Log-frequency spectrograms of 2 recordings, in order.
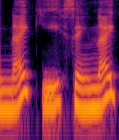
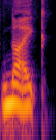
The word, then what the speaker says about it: Nike: the company was founded, say Nike, but you go over to the UK and they're like Nike.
